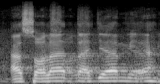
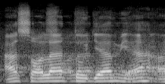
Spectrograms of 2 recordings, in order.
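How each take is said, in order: First: The first word ends in an 'a' vowel. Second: The first word ends in a 'u' vowel.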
